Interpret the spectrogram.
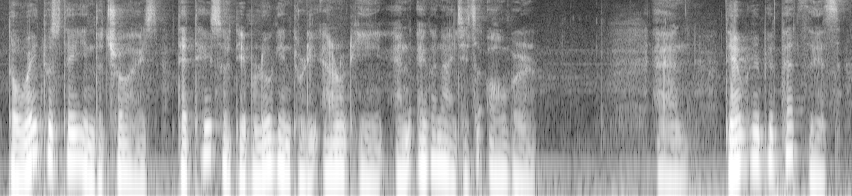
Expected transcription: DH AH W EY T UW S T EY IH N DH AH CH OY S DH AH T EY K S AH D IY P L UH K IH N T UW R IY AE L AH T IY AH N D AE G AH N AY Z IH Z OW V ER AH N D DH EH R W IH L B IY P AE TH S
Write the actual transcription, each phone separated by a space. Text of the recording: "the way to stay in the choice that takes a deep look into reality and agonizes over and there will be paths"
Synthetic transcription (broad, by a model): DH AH W EY T UW S T EY IH N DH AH CH OY S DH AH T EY S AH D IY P L UH K IH N T UW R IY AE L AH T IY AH N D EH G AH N AY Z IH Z OW V ER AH N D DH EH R W IH L B IY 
